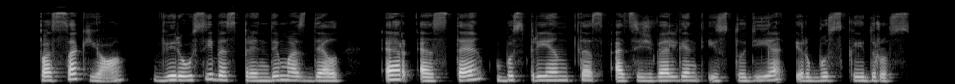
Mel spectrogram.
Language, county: Lithuanian, Kaunas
